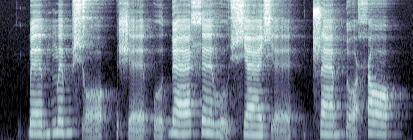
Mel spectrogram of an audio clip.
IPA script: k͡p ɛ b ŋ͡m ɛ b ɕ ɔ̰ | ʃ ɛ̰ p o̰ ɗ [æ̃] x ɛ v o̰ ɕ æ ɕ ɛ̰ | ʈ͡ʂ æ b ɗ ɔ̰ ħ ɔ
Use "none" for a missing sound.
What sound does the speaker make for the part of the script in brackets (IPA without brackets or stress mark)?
æ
